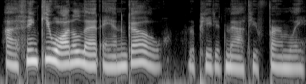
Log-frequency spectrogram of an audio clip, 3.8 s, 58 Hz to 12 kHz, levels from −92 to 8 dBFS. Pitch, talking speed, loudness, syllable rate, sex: 195 Hz, 170 wpm, -17 LUFS, 4.9 syllables/s, female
